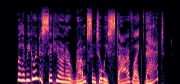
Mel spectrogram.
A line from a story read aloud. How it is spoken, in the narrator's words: she cried furiously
